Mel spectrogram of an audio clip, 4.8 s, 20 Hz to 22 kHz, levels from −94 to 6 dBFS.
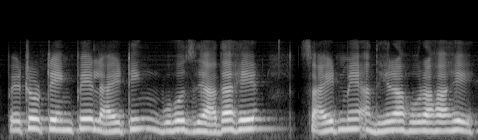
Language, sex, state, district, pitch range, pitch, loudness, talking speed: Hindi, female, Madhya Pradesh, Bhopal, 215-250 Hz, 230 Hz, -15 LUFS, 165 wpm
